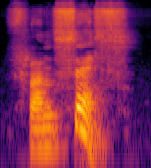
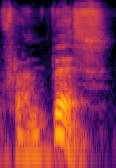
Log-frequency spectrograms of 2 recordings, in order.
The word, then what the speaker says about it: francés: Or for example, francés or francés. This word ends in S, but the stress is on the last syllable, not the penultimate syllable.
